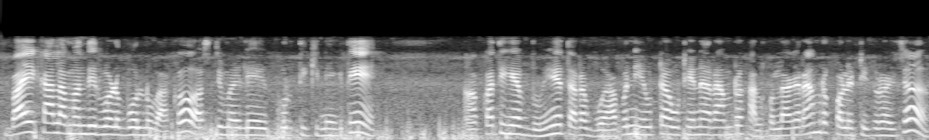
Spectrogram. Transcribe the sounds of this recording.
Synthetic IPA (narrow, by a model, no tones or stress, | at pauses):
bajkalamʌnd̪irbʌɽʌbolnubʱakoʌst̪imʌjlekurt̪ikinekt̪ʰẽ | kʌt̪ikʰeb̚d̪ʱɦũjet̪ʌɾʌbʱuapʌniewʈauʈʰenʌɾamrokʰalkolaɡɾamrokʌleʈikrʌɦet͡sʰʌ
